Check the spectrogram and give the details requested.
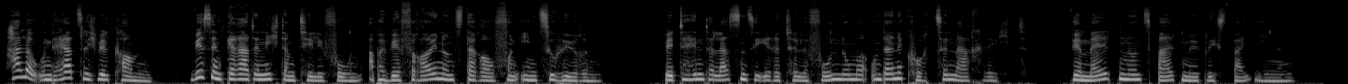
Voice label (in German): sprecherin Telefonansage Deutsch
